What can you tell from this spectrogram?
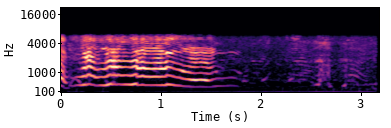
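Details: Saluki howling before lure coursing: a quavering, tremulous howl pulsing several times per second for about one and a half seconds, then fading into soft background noise.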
